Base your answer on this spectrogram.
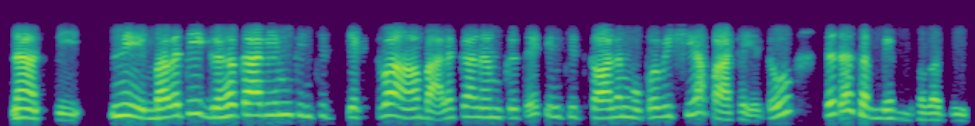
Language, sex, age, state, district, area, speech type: Sanskrit, female, 60+, Karnataka, Hassan, rural, conversation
